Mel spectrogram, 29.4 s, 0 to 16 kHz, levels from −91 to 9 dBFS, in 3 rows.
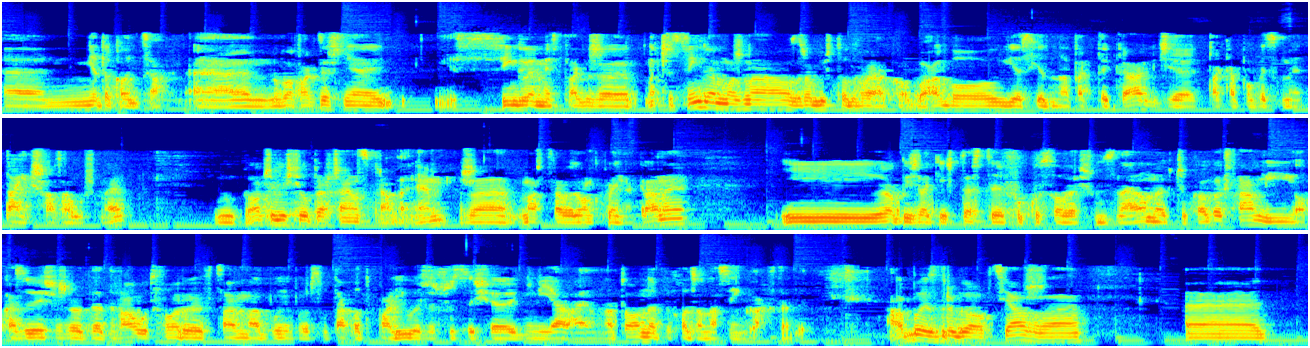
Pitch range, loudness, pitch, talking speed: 90-105 Hz, -18 LUFS, 95 Hz, 165 wpm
